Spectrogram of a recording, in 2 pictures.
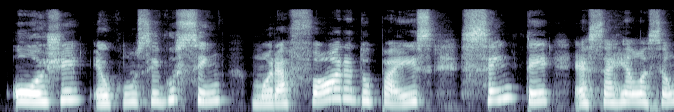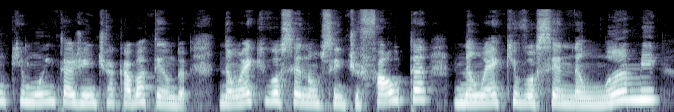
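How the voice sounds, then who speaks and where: A Brazilian woman giving earnest immigration advice straight to camera in a vlog, slowing down to stress key words. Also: high voice. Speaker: immigration vlogger.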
